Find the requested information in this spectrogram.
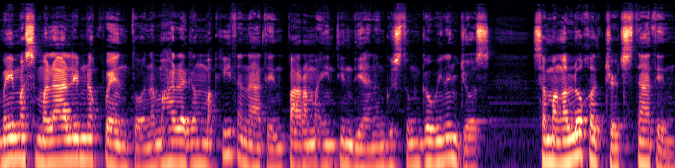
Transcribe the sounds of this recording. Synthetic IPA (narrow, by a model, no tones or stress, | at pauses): mɐjmɐsmɐlaːlɪmnɐkwɛnt̪o̞nɐmɐɦɐlɐɡaŋmɐkiːt̪ɐnaːt̪ɪnpaːɾɐmɐʔɪnt̪ɪnd̪ɪhɐnɐŋɡʊst̪o̞ŋɡɐwɪnɐŋd͡ʒo̞sː | ɐmɐŋalo̞kɐlt͡ʃɛɹt͡ʃnaːt̪ɪn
